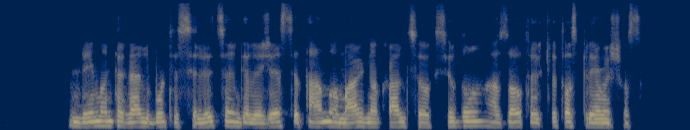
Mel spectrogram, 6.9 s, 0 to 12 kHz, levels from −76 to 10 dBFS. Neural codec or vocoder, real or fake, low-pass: codec, 32 kHz, 1.9 kbps, SNAC; fake; 10.8 kHz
